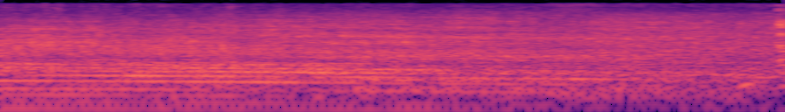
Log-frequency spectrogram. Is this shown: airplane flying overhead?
yes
